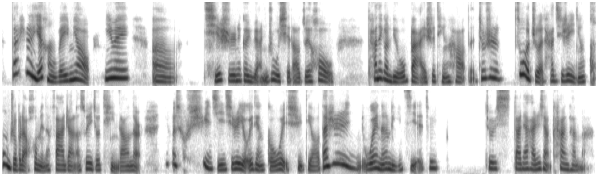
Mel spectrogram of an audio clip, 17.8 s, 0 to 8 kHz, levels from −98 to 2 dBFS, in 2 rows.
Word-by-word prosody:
但 435 Hz, -, 0 dB
是 480 Hz, -7 st, +5 dB
也 275 Hz, +2 st, +8 dB
很 215 Hz, -, 0 dB
微 190 Hz, +4 st, +2 dB
妙。 245 Hz, +1 st, +4 dB, 0.2 s
因 285 Hz, +2 st, +8 dB
为 300 Hz, -1 st, +7 dB, 0.3 s
呃， 170 Hz, -3 st, -3 dB, 0.4 s
其 200 Hz, -, 0 dB
实 205 Hz, -3 st, 0 dB
那 205 Hz, -, 0 dB
个 205 Hz, -1 st, 0 dB
原 180 Hz, -, -2 dB
著 235 Hz, -3 st, +1 dB
写 190 Hz, -, -2 dB
到 -, -, -5 dB
最 175 Hz, +3 st, -2 dB
后， 185 Hz, 0 st, -2 dB, 0.5 s
它 265 Hz, -, -1 dB
那 280 Hz, -, +6 dB
个 245 Hz, -, +3 dB
留 170 Hz, -3 st, +2 dB
白 185 Hz, -4 st, -2 dB
是 190 Hz, -, -4 dB
挺 165 Hz, -2 st, -4 dB
好 170 Hz, -1 st, -6 dB
的。 -, -, -11 dB
就 285 Hz, -, +1 dB
是 295 Hz, -4 st, +1 dB, 0.2 s
作 425 Hz, -7 st, +6 dB
者 185 Hz, -9 st, -1 dB
她 200 Hz, -, -6 dB
其 195 Hz, +1 st, -5 dB
实 210 Hz, 0 st, +2 dB
已 -, -, -1 dB
经 160 Hz, +2 st, -2 dB
控 345 Hz, -6 st, +4 dB
制 185 Hz, -, +1 dB
不 175 Hz, -, -3 dB
了 165 Hz, -, -1 dB
后 195 Hz, -, -4 dB
面 150 Hz, -4 st, -1 dB
的 160 Hz, -, -6 dB
发 170 Hz, 0 st, -2 dB
展 160 Hz, -2 st, -4 dB
了， -, -, -10 dB
所 205 Hz, +5 st, -2 dB
以 -, -, +1 dB
就 170 Hz, -2 st, -5 dB
停 -, -, -7 dB
到 145 Hz, +1 st, -5 dB
那 150 Hz, -1 st, -3 dB
儿。 -, -, -7 dB, 0.3 s
那 370 Hz, -, -15 dB
个 360 Hz, -3 st, 0 dB, 0.2 s
续 320 Hz, -, -1 dB
集 175 Hz, -4 st, -2 dB
其 195 Hz, +1 st, -3 dB
实 200 Hz, 0 st, +5 dB
有 165 Hz, -3 st, +1 dB
一 180 Hz, -, +2 dB
点 165 Hz, -3 st, -1 dB
狗 150 Hz, -2 st, -4 dB
尾 185 Hz, +3 st, 0 dB
续 -, -, -5 dB
貂。 150 Hz, -2 st, -6 dB
但 280 Hz, +3 st, +6 dB
是 315 Hz, -, -4 dB, 0.5 s
我 195 Hz, +3 st, +3 dB
也 225 Hz, -, +4 dB
能 195 Hz, -1 st, +2 dB
理 165 Hz, -2 st, -2 dB
解， 190 Hz, -, -6 dB
就 225 Hz, -1 st, -3 dB, 0.7 s
就 215 Hz, -1 st, -2 dB
希 210 Hz, -, -7 dB
大 195 Hz, -1 st, -2 dB
家 200 Hz, +1 st, -2 dB
还 180 Hz, -3 st, -2 dB
是 200 Hz, -, -1 dB
想 200 Hz, -4 st, -4 dB
看 200 Hz, -4 st, -4 dB
看 165 Hz, -2 st, -7 dB
嘛。 -, -, -10 dB
195 Hz, 285 characters per minute, -26 LUFS, 170-235 Hz, 0.7 s, 也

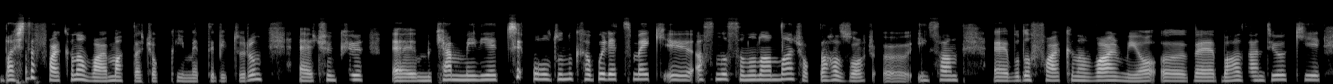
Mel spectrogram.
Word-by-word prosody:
başta 215 Hz, +10 st, +6 dB
farkına 205 Hz, 0 st, +3 dB
varmak 170 Hz, +2 st, +2 dB
da 150 Hz, -, -1 dB
çok 150 Hz, -1 st, -5 dB
kıymetli 150 Hz, -1 st, -9 dB
bir 150 Hz, -, -7 dB
durum. 220 Hz, +10 st, -1 dB, 0.4 s
Eee, 170 Hz, -2 st, +2 dB
çünkü, 215 Hz, +1 st, -1 dB, 0.3 s
eee, 165 Hz, 0 st, +4 dB
mükemmeliyetçi 210 Hz, -, +3 dB
olduğunu 235 Hz, 0 st, -2 dB
kabul 235 Hz, +2 st, 0 dB
etmek, 235 Hz, 0 st, +2 dB
eee, 205 Hz, -2 st, 0 dB
aslında, 240 Hz, 0 st, -2 dB
sanılandan 215 Hz, +2 st, 0 dB
çok 185 Hz, -8 st, -5 dB
daha 195 Hz, +2 st, 0 dB
zor. 165 Hz, -1 st, -2 dB, 0.2 s
Iıı, 140 Hz, -, -6 dB
insan, 205 Hz, +2 st, -1 dB, 0.4 s
eee, 175 Hz, 0 st, +3 dB
bunun 190 Hz, +3 st, -2 dB
farkına 185 Hz, -2 st, 0 dB
varmıyor, 170 Hz, -4 st, +4 dB
ııı, 165 Hz, -2 st, -2 dB
ve 170 Hz, -1 st, +3 dB
bazen 195 Hz, +2 st, -2 dB
diyor 220 Hz, +3 st, -1 dB
ki: 210 Hz, -1 st, -3 dB
195 Hz, 145 wpm, -24 LUFS, 170-215 Hz, 0.4 s, başta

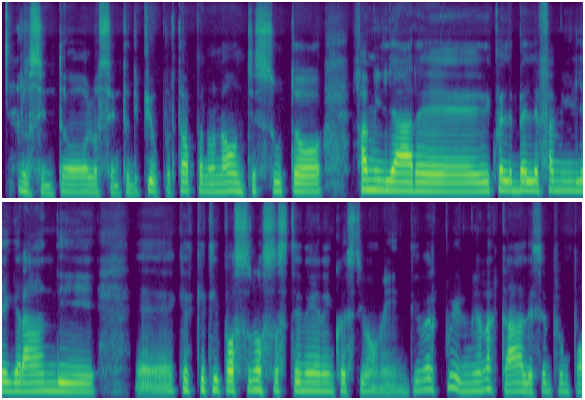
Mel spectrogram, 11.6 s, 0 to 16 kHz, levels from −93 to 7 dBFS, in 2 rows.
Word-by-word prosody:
lo 155 Hz, -, -3 dB
sento 140 Hz, +2 st, -1 dB
lo 140 Hz, -1 st, -2 dB
sento 135 Hz, -1 st, -6 dB
di 125 Hz, -2 st, -11 dB
più. 170 Hz, -3 st, -1 dB
Purtroppo 160 Hz, -2 st, -4 dB
non 145 Hz, +1 st, -3 dB
ho 160 Hz, +2 st, +3 dB
un 155 Hz, -, -2 dB
tessuto 150 Hz, +1 st, +1 dB, 0.3 s
familiare 160 Hz, -3 st, +4 dB
quelle 170 Hz, +1 st, +3 dB
belle 170 Hz, +1 st, +3 dB
famiglie 170 Hz, 0 st, -1 dB
grandi, 155 Hz, -2 st, +1 dB, 0.4 s
ehm, 85 Hz, +7 st, -5 dB
che 180 Hz, -, -4 dB
che 165 Hz, +3 st, -3 dB
ti 185 Hz, 0 st, -2 dB
possono 175 Hz, +1 st, +2 dB
sostenere 160 Hz, -2 st, -1 dB
in 155 Hz, -, -3 dB
questi 155 Hz, -, -5 dB
momenti. 70 Hz, -, -10 dB
Per 185 Hz, -1 st, -4 dB
cui 225 Hz, +1 st, -4 dB
il 160 Hz, -6 st, -3 dB
mio 160 Hz, +1 st, -4 dB
Natale, 155 Hz, -4 st, -1 dB
è -, -, -1 dB
sempre 155 Hz, -1 st, -9 dB
un 145 Hz, -, -11 dB
po' 150 Hz, -, -7 dB
155 Hz, 175 wpm, -19 LUFS, 150-170 Hz, 0.4 s, familiare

